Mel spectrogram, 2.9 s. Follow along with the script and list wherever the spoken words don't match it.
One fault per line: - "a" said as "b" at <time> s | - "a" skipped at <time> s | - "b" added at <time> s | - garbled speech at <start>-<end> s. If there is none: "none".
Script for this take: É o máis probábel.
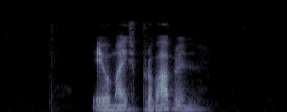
none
